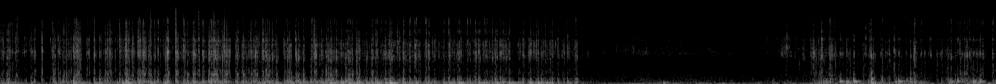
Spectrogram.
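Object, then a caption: Silicone scrubber pad with short bristles. A palm-sized orange silicone scrubber pad with short bristles, soft, flexible and solid, is scratched and tapped with fingertips and nails. Dense, irregular scratchy tapping with a low thump underneath fills the first six seconds. It drops to a quieter rustle, then the scratching picks up again near the end.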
